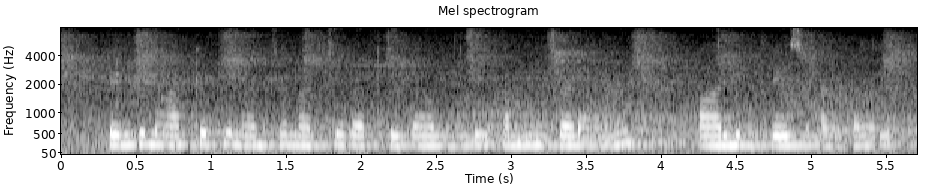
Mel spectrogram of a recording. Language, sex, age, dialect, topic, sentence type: Telugu, male, 18-24, Southern, banking, statement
